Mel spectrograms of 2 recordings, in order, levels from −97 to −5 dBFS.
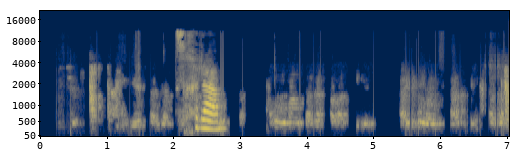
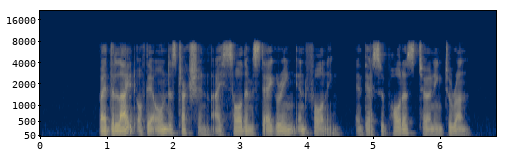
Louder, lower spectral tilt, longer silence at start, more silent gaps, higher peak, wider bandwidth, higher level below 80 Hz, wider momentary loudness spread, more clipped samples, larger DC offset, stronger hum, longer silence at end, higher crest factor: first, -26 LUFS vs -40 LUFS; second, -2 dB/octave vs -3.5 dB/octave; second, 0.45 s vs 0.9 s; first, 2.86-2.99 s, 3.13-3.39 s, 4.65-4.74 s, 5.07-5.39 s, 6.09-6.15 s vs none; first, -2 dBFS vs -18 dBFS; first, 12 kHz vs 8.2 kHz; second, -72 dBFS vs -66 dBFS; first, 24 LU vs 9 LU; neither; neither; neither; second, 0 s vs 0.4 s; about the same, 26 dB vs 24 dB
